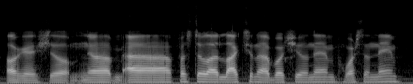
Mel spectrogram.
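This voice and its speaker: A man's voice: lowish voice, fairly even intonation, moderate pace, fairly bright tone, clean tone, muffled recording. A man in his twenties from Bangladesh, speaking on a video call and searching for words, with many fillers and restarts. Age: 20s. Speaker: English learner chatting with a stranger online. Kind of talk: casual video chat.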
